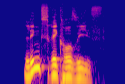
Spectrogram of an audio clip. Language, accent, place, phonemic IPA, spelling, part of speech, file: German, Germany, Berlin, /ˈlɪŋksʁekʊʁˌziːf/, linksrekursiv, adjective, De-linksrekursiv.ogg
- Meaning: left-recursive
